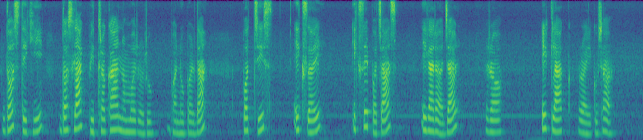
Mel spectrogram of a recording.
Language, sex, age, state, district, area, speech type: Nepali, female, 18-30, West Bengal, Darjeeling, rural, spontaneous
